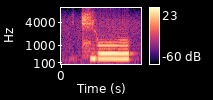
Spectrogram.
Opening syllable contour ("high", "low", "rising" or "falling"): high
